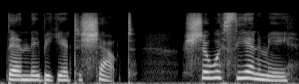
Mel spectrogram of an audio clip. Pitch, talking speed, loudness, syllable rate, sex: 225 Hz, 160 wpm, -16 LUFS, 5.1 syllables/s, female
